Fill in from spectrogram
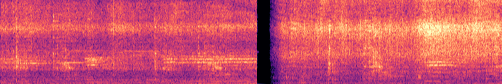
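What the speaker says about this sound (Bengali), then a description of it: "ভালোভাবে নেড়ে নিব।" Chicken with tomatoes is stirred in a sizzling pan, steady scraping and frying hiss up close, with a brief drop-out midway and a louder stir toward the end.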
